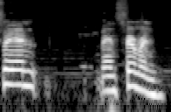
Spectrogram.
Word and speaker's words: Van Sermon: Yeah, I'm gonna go Alex Van Sermon. That's how you pronounce the last name.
